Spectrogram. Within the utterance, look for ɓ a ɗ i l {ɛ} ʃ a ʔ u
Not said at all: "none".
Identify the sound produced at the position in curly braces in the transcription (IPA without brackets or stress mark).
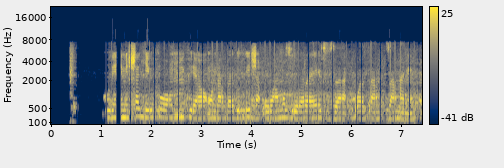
i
